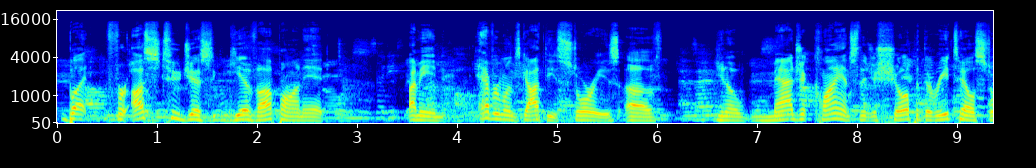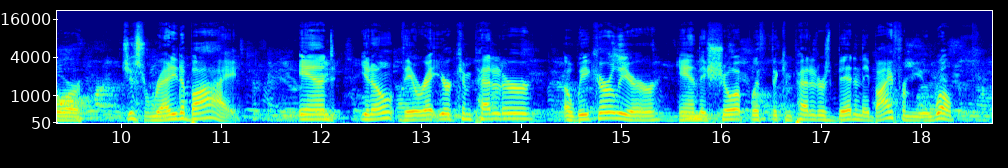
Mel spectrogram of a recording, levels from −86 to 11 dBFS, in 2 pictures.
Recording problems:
background chatter; noticeable; throughout; 4 voices, 15 dB below the speech

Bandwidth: 14.5 kHz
